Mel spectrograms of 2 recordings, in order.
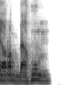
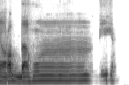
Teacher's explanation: So you have to hold it, right? You're gonna do ghanna and you're gonna put a small gap between your lips. So you won't say rabbahum. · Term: ikhfa al-shafawi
